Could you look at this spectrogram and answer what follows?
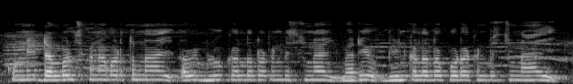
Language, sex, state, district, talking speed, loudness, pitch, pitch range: Telugu, male, Telangana, Hyderabad, 125 wpm, -19 LUFS, 205 Hz, 200-210 Hz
